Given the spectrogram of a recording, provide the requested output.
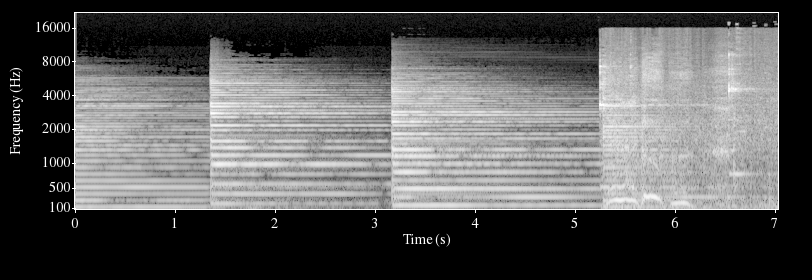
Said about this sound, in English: He heard the same three notes he had been hearing in his dream. The conductor was walking down the aisle of the car, striking a three-note xylophone.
